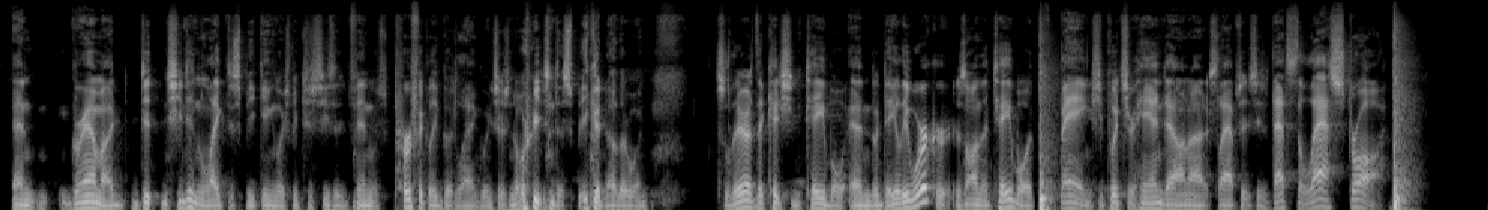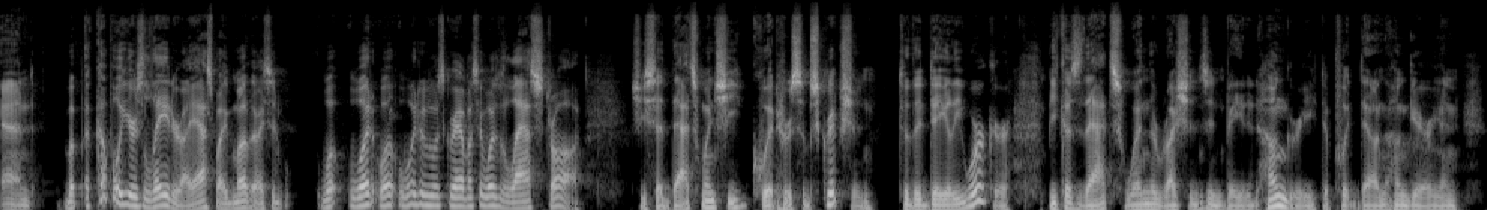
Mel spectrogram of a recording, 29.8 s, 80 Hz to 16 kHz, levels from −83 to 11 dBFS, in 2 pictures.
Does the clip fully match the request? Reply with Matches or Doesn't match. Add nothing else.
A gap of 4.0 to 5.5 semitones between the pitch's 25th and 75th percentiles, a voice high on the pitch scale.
Doesn't match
